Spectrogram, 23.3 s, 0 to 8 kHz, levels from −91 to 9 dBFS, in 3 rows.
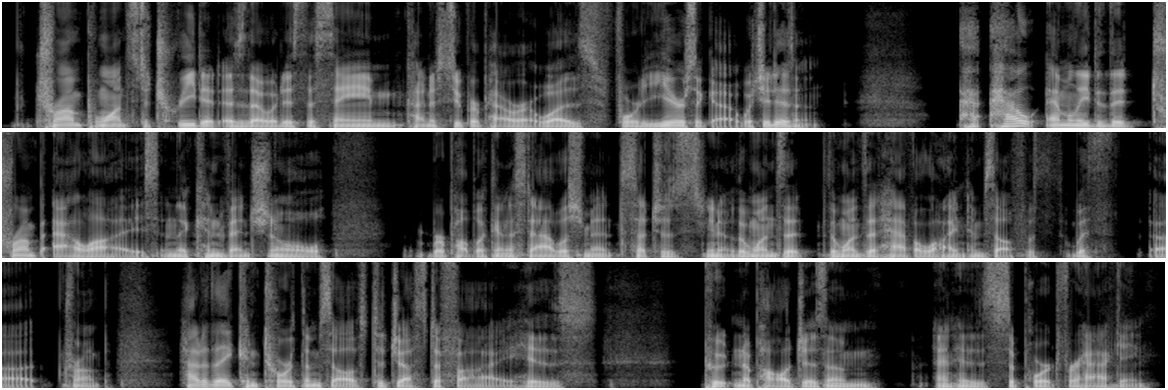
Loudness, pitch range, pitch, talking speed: -19 LUFS, 65-80 Hz, 70 Hz, 170 wpm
